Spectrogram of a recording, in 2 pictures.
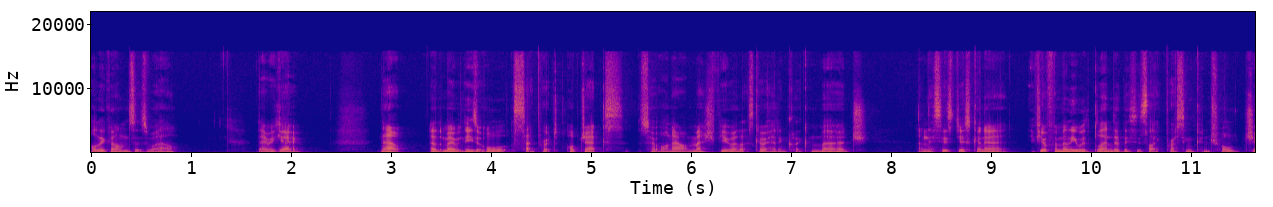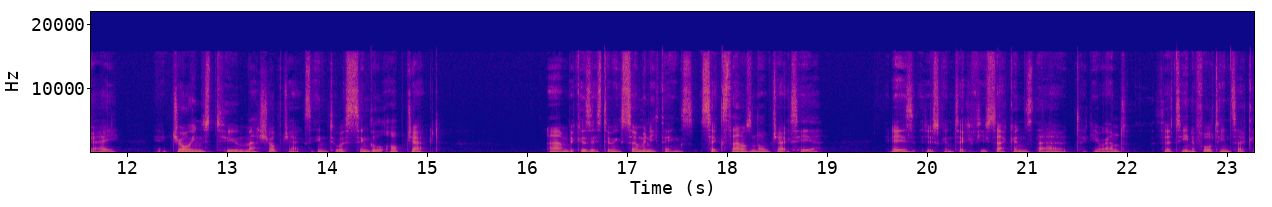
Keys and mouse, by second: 1.8-2.9 middle drag, 4.5 drag, 6.6-18.5 drag, 21.1-21.7 middle drag, 22.4-23.2 middle drag.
